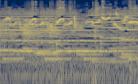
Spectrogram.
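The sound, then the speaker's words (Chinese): Two little birds chirp in many quick, high, twittering calls that repeat over a steady tonal background at an even, moderate level. “啊，还有两只小鸟在笑我们呢。”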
